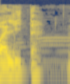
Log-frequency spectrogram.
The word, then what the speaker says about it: Alita: Eh, la película va a ser protagonizada por Rosa Salazar con el protagónico en el papel de Alita o Alita, como le quieran pronunciar. Este, es que le falta el acento, no es esdrújula para nosotros, entonces pues, yo lo leo Alita, ¿no? – Como las alitas, ¿no?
